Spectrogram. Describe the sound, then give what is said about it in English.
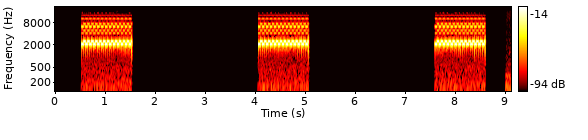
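A telephone rings three times, each ring a bright electronic burst about a second long, evenly spaced with silence between and fairly faint, with no voices. “picked his phone on the 5th ring.”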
